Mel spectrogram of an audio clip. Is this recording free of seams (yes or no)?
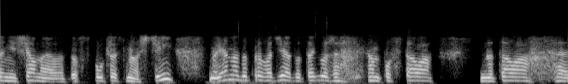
yes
